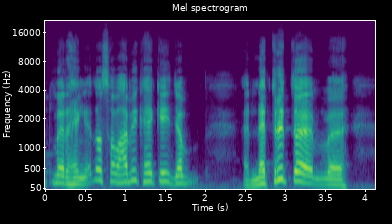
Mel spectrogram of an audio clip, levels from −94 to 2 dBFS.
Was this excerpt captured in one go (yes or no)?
yes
